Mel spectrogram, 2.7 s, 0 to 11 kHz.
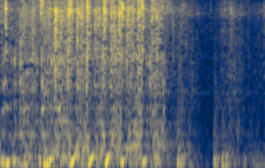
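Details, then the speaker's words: Kohler K241 engine that sat for years, cranked on the bench with fuel squirted directly into the cylinder: several heavy uneven thumps as it catches briefly, then it fades and stalls; the starter groans while cranking. "she tried let's try [Music] again she's trying ooh that starter is groaning well clearly we know that she'll run"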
